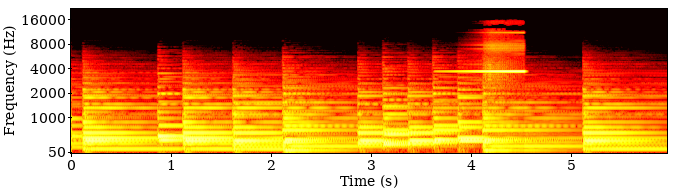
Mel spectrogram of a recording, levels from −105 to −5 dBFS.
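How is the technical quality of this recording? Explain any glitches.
The recording has one clear fault: a loudspeaker feedback squeal from 3.62 to 4.57 s. A microphone picked up its own loudspeaker, and the loop gain exceeded one near 3.7 kHz. That tone swells over roughly half a second to about 5 dB above the rest of the sound. The gradual build-up is what separates it from a steady interference whistle, which would start at full level.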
